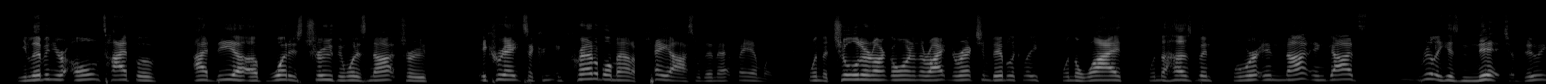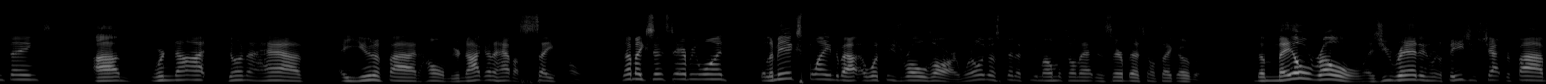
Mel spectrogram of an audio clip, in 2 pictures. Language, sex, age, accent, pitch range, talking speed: English, male, 30-49, American, 170-210 Hz, 220 wpm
